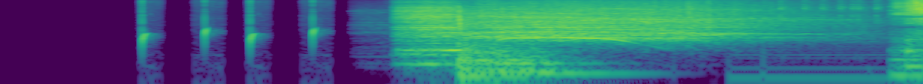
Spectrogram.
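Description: Sound effects for an animated graphic: four quick plops, about half a second apart, starting about a second in, then a loud whooshing swell with a deep low rumble. The swell fades away over about two seconds, and a new hit comes right at the end.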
